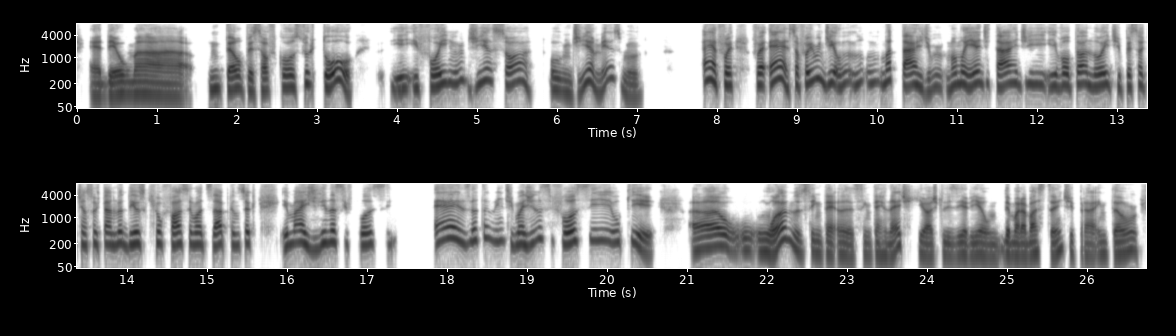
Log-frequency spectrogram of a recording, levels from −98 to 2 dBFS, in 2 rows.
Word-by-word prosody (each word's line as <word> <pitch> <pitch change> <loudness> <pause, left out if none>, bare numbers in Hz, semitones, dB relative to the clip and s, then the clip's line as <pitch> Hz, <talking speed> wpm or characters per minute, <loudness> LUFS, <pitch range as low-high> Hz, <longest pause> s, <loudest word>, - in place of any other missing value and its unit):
Eh, 100 -1 +1
deu 105 +3 +3
uma 110 -3 +1 0.2
então, 150 0 +2
o 160 - -2
pessoal 135 0 0
ficou 170 +3 0
surtou, 205 +5 +3 0.5
e 155 +1 -2
e - - -1
foi 175 +6 +2
1 220 +4 -3
dia 225 - -3
só, 220 - -1 0.2
ou 140 -2 -3
1 120 - -5
dia 175 - 0
mesmo? 105 - -5 0.8
É, 245 -1 +6
foi 190 -3 +2 0.2
foi 190 -1 +5
é, 255 +7 +6
só 190 - 0
foi 200 +5 +3
1 280 -2 0
dia, 205 0 +2
um - - -1
um 200 +1 -5
um 210 +2 -7
uma 235 +5 +2
tarde, 180 - +3
uma 165 +3 -4
manhã, 200 +1 +3
de 210 0 -8
tarde, 200 +3 +2 0.2
e 175 - -2
voltou 185 +2 +1
à 210 - +3
noite, 180 -1 0
o - - -14
pessoal 170 +4 -2
tinha 190 +3 -4
surtado: 195 0 0
"Meu 210 - +2
Deus, 200 +1 +2
que - - -19
que 215 - -4
eu 210 - 0
faço 195 +1 +2
sem 200 - -4
WhatsApp, 195 0 +1
que - - -8
eu - - -3
não - - -7
sei 210 - +1
o - - -22
quê". - - -19 0.3
Imagina 205 +1 +1
se 205 -1 -10
fosse 200 +2 -3 0.5
é, 270 +7 +3
exatamente, 245 0 -4
imagina 200 +7 0
se 260 - -14
fosse 240 +3 0
o 225 +1 -4
quê? 180 - -1 0.4
Ah, 160 +6 +4
u 140 -4 -2
u 130 -1 0
um 115 - +5
ano 250 - +4
sem 120 +2 -5
inte 110 -1 0
hã, 105 -4 -3
sem 110 - -11
internet, 105 - -2
que 115 - -5
eu 100 - +2
acho 100 - -3
que - - -11
eles 100 -2 -6
iriam 105 -2 -2
demorar 105 0 +2
bastante 115 +4 -2
pra 105 -3 -5
então, 115 +4 -1
180 Hz, 195 wpm, -23 LUFS, 125-210 Hz, 0.8 s, É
